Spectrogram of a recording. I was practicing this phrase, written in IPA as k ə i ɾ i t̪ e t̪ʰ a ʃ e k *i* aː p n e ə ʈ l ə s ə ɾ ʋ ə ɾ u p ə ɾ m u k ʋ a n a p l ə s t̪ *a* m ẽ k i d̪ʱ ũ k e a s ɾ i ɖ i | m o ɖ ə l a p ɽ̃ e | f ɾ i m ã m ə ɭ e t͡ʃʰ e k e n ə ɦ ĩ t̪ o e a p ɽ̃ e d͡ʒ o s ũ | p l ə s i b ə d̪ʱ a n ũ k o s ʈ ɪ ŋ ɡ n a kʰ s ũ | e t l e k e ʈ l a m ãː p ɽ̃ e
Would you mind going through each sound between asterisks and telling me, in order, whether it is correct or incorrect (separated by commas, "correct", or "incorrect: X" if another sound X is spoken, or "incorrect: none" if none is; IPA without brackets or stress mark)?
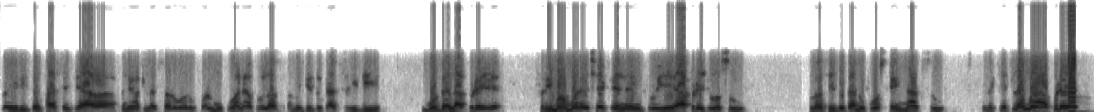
incorrect: e, incorrect: ə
